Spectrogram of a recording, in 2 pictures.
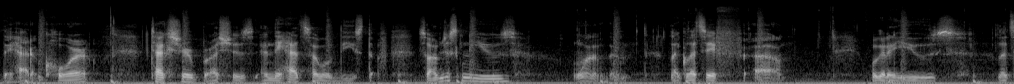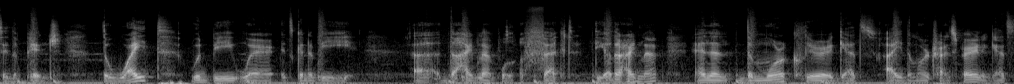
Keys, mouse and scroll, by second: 5.8 click, 6.9 click, 7.5 click, 9.3-10.3 drag.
